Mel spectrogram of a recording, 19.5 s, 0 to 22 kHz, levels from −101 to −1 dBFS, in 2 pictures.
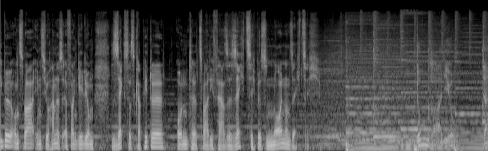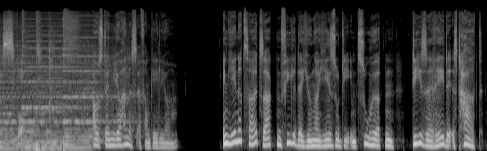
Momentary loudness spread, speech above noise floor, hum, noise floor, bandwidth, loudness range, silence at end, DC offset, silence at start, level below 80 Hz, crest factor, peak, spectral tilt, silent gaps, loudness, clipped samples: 9 LU; over 59 dB; none; under -90 dBFS; 16.5 kHz; 6 LU; 0.15 s; under 0.1%; 0 s; -48 dBFS; 18 dB; -14 dBFS; -5.5 dB/octave; 13.46-14.10 s; -32 LUFS; under 0.1%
